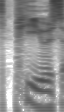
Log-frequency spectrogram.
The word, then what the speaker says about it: Pius: Or Pius. Everyone says it's Pius. I'm going to have trouble getting used to that. – Pius, and we've been saying it wrong the entire time.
